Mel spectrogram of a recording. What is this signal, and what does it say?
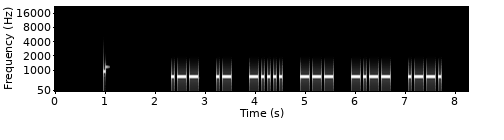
Morse code, heard as a keyed tone, about 20 wpm, spaced as for 15 wpm, 700 Hz. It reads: WA6OYP
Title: 238 Lesson 38g - Letter q - Call Signs 20wpm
